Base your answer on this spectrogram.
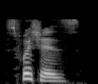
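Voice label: "swishes", British English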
